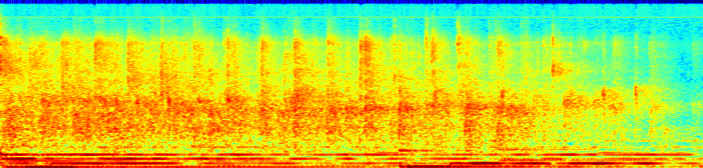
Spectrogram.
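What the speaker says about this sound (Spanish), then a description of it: "Denle un fuerte aplauso al Señor y póngase de pie" Applause from a church congregation during a sermon, a moderate patter of clapping over sustained organ-like music, fairly distant and fading slightly toward the end.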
